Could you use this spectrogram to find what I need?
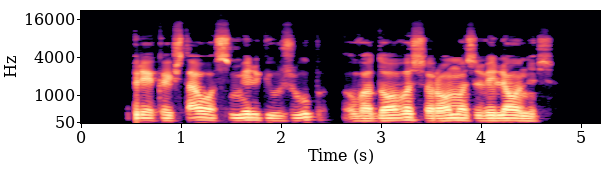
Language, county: Lithuanian, Alytus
